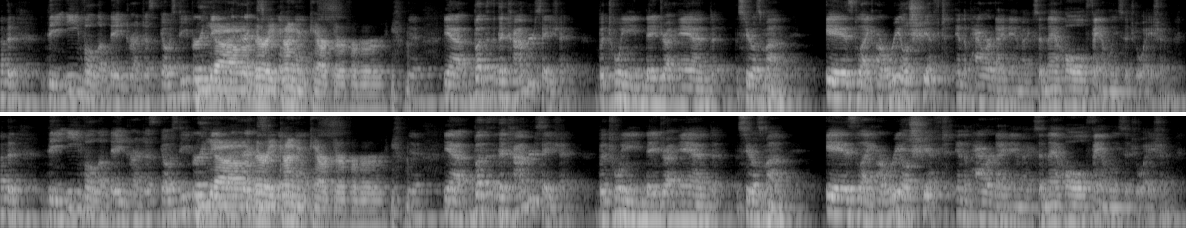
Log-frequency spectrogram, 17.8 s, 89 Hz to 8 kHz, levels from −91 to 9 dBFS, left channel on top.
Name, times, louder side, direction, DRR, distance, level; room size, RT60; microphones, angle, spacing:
voice 1, 0.0-4.6 6.1-6.4 6.7-8.5 8.9-10.8 11.0-11.8 12.4-17.6, equal, 30° left, 1 dB, 1.9 m, -27 dB
voice 2, 2.9-6.2, left 1 dB, 5° left, 3 dB, 0.5 m, -24 dB
10.0 x 7.9 x 5.9 m, 0.99 s
head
